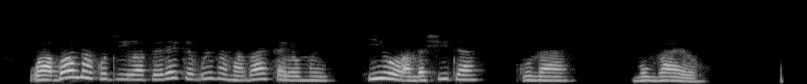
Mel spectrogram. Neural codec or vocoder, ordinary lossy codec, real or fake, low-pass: codec, 16 kHz, 4 kbps, FreqCodec, smaller model; AAC, 16 kbps; fake; 7.2 kHz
